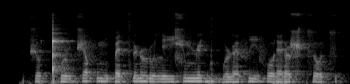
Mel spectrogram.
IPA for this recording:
t͡ʃoǃʰuɳt͡ʃʌ fumk͡pɛt͡sɾɯ ɳuɽuliɕum ɳiɡuɡ͡boɳɛ fifo ɾɛɾʌʂt͡sot͡s

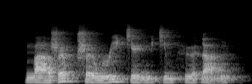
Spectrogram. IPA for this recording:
maː˨˩ʂəː˦˥p̚ ʂəː˨˩wɹi˧ce˨˩˨ ŋɨ˨˩ci˨˩˨mhɨ˨˩˦ə̯ɗa˨˩˦ŋ

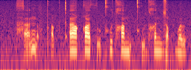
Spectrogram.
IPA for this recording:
ha̰ŋa̰fpʼa̰q kʼa qɵ θṵkʰudχamṵ kʰṵdχeŋ zṵqbɵ

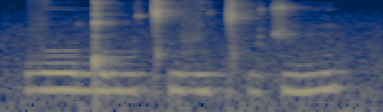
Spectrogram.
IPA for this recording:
voːŋ͡ǃuː ǀʰɨvʉ ǀʰṳt͡ʃʉː

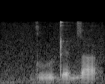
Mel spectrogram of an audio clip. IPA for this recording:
ɡuː ɖɛnza

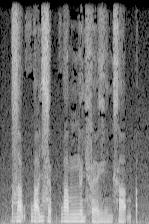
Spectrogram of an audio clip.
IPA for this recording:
za̰˧˨whwa̰˧˥j zə˨˩p̚hwa˧m ɲə˧jfɛ˧˩ɣe̤˨˩n xa̰˧˨mʔ

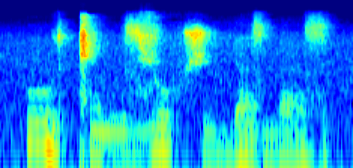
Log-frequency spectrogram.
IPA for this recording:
ũz ǁẽwɨzʑofʃi ʎæznæz

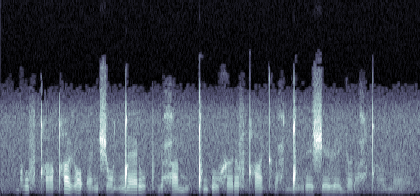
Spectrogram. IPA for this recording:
ɡʱo˥˨fqʰɯ˨˦ qʰɛ˥˨ɭɔ˥˨ʔæ˨˦ŋʃɔ˧˩ ŋ͡ǃæ˦˥ɾo˨˦pʰɨ˨˦ ħa˦˥mɯ˧˩ǃʼu˦˥ʔ o˨˦xɐ˦˥ɾɐ˥˨fqʰæ˥˨ kʰə˨˦ħŋ͡ǃo˨˦ɾɛ˦˥ ʃɛ˦˥ ɭɛ˦˥jɐ˥˨ɾa˦˥ħ qʰo˨˦mæ˧˩

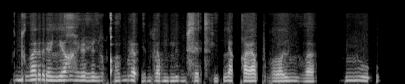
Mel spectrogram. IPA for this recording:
dṳɐ̯rɘ lʲəʁe̤ ɭe̤ɭi̤ʎqʼṳbɭə ʔe̤blɐbmybsɘ t͡sʼi̤ʔliqyɐ̯pəɡ lˠy ʎo̤ɐ̯ | ʎuʔ

